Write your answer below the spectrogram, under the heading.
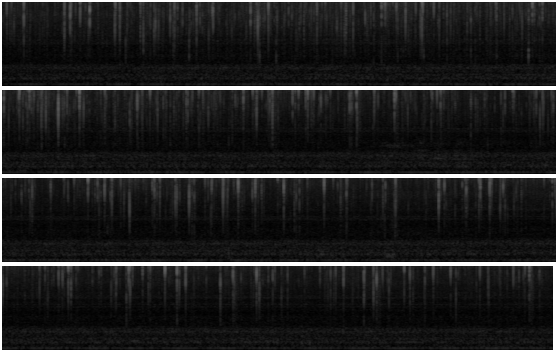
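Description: Baghrir batter cooking in a nonstick frying pan: a faint, steady crackle of many small ticks and pops as bubbles burst on the pancake's surface and open into holes, the sign that it is cooking through.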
